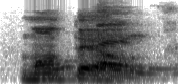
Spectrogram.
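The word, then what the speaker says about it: Montello: Montelo ou Josué? Faz a pronúncia aí, Chico, para não fazer a pronúncia errada. Montelo.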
